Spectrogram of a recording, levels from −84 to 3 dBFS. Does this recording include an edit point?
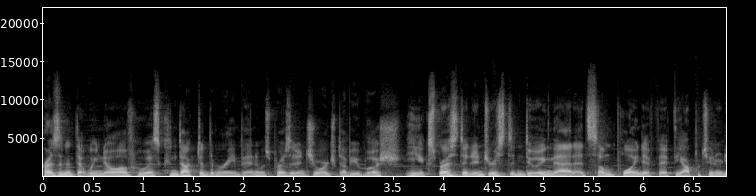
yes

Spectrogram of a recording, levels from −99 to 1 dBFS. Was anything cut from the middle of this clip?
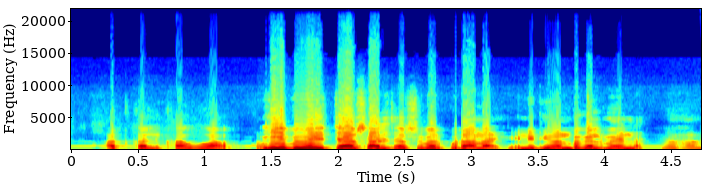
yes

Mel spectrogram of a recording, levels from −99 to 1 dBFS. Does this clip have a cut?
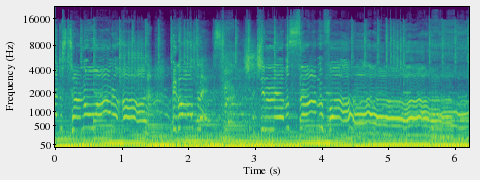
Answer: no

